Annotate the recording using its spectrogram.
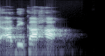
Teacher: अधिक को अधिकाह लास्ट में ह लगा देंगे।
